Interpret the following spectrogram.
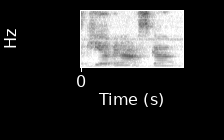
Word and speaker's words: Chiavennasca: know in valtolina they refer to it as Kiev anaska so those are my thoughts you nailed the pronunciation of which is the the local word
